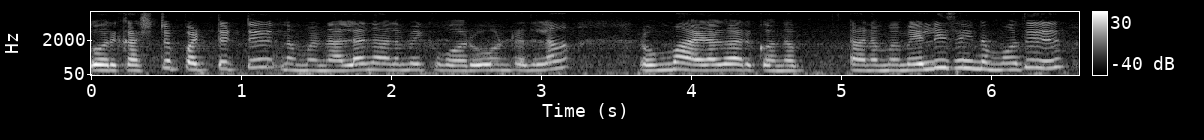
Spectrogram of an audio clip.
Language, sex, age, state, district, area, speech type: Tamil, female, 30-45, Tamil Nadu, Tiruvallur, urban, spontaneous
